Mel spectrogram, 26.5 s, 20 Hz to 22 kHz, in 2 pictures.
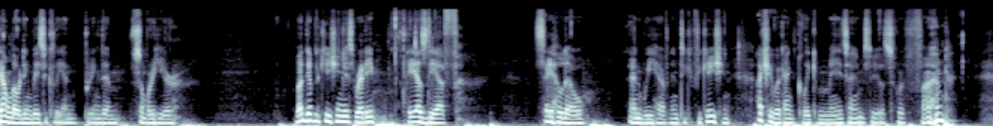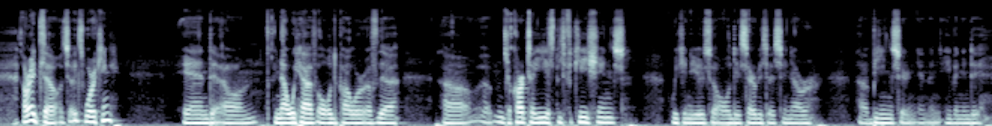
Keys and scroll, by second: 21.9 super+w.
